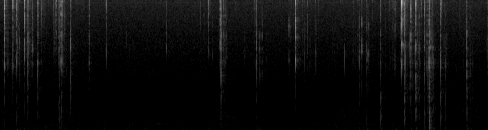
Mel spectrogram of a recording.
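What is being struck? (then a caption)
Soap bar. A box-cutter blade cuts and scrapes small cubes off the surface of a solid pink bar of soap, scored in a grid and held in the hand. The result is a quiet, irregular series of short, crisp crunches and scratchy scrapes, bright and sharp with almost no ring, over a faint steady low hum.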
